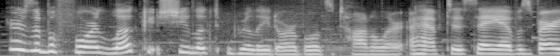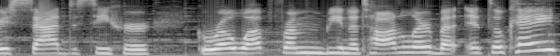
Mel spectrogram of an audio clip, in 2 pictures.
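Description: A young woman hosts her gameplay channel in a bubbly, chatty way, talking straight to the characters on screen. Her voice sits a little high and sounds nasal and a bit rough from a cold. Soft background music plays under her talk. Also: normal speed. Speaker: gaming channel host. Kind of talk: casual gameplay commentary.

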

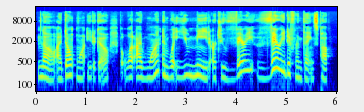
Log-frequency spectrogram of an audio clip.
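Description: A woman playing a guarded, protective lone werewolf in an intimate ASMR audio roleplay, earnest and halting. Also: lowish voice, warm tone, no echo, clean studio sound, lightly acted. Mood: frustrated, insistent. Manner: earnest, halting, weary sighs.

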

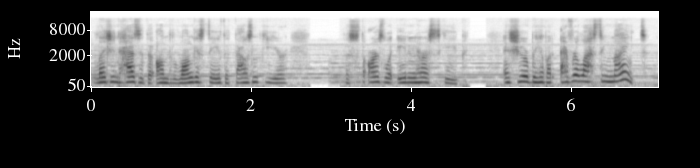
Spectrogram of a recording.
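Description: Woman as a fretful, high-voiced bookish pony. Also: fairly even intonation, a little fast, faint music behind, lightly acted. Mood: worried. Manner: fretful and sarcastic. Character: bookish, anxious, exasperated young female unicorn pony. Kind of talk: cartoon fandub acting.

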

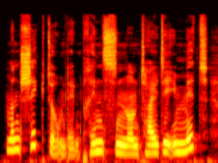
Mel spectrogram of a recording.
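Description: A woman narrating a bedtime fairy tale as an audiobook, measured and careful in her storytelling. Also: lowish voice, lively intonation, darkish tone, dry recording, studio quality.

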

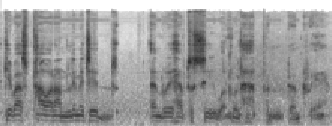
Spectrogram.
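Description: An actor playing a weary, urbane old spymaster in a video game, musing theatrically and cryptically in drawn-out phrases. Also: male voice, medium pitch, animated, noisy background, close to an everyday voice. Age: older. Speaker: mysterious spymaster. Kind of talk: video game cutscene dialogue and narration.

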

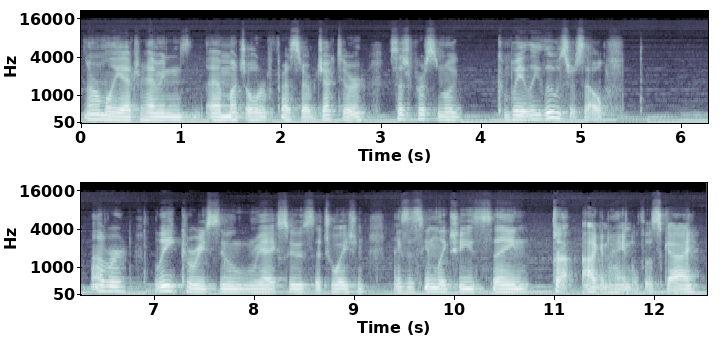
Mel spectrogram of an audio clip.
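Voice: medium pitch, moderate pace, mellow. Let's player, visual novel read-aloud, informal, stumbling over words, casual asides, music in the background. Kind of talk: reading game text aloud with casual asides.

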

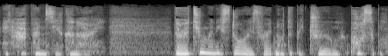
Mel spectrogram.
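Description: An actress in a radio drama playing a devoted, anxious lady of the old Japanese court, with a breathy, urgent delivery. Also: fairly low pitch, a little fast. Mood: frightened, urgent. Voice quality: husky, breathy.

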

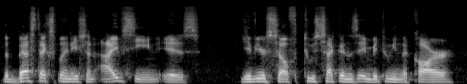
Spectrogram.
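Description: A man's voice: medium pitch, fairly even intonation, moderate pace, no room sound. A middle-aged man in a casual panel discussion about driving, explaining at length and often restarting sentences, on a video call from a home study. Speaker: motoring panelist.

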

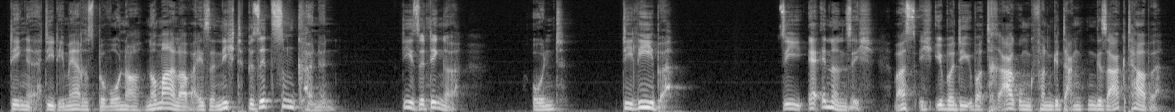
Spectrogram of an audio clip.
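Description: A solemn, ominous man of dark lore as a male audiobook reader acts him out. He speaks in a measured but insistent way, with urgent warning in his tone. His mid-pitched voice rises and falls widely.

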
